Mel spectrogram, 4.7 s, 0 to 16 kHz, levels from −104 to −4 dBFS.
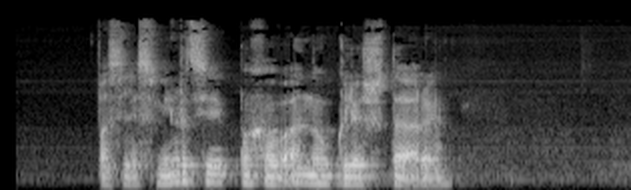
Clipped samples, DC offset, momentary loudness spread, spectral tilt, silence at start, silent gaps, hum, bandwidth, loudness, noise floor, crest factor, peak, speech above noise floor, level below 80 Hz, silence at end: under 0.1%; under 0.1%; 8 LU; -4.5 dB/octave; 0.75 s; none; none; 11.5 kHz; -29 LUFS; -73 dBFS; 20 dB; -10 dBFS; 44 dB; -56 dBFS; 1.35 s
